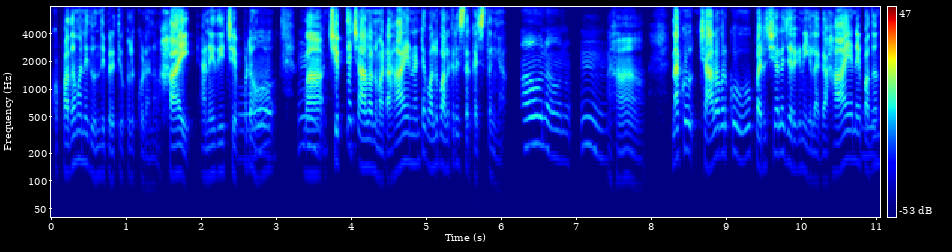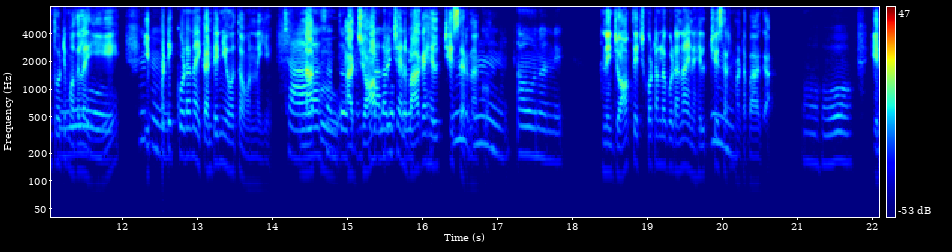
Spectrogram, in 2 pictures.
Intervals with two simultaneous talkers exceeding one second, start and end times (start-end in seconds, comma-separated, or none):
14.5-16.9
